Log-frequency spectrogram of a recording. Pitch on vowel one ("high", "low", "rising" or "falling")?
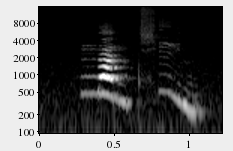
falling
